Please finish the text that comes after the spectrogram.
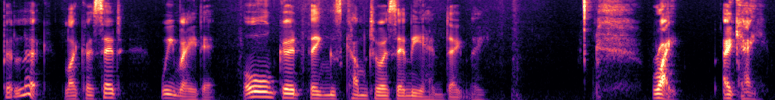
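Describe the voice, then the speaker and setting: A man's voice: lowish voice, lively intonation, unhurried, pauses often. A man hosting story time in casual, playful chat, a little breathless with a chesty cold. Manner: chatty, self-deprecating, playful repetition. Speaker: storyteller and channel host.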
